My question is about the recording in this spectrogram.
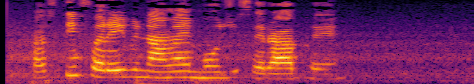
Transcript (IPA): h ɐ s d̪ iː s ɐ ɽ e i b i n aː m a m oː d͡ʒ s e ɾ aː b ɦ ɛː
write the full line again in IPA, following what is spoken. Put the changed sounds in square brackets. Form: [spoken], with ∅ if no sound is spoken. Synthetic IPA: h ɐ s [t̪] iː [f] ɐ [ɾ] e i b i n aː m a m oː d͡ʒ s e ɾ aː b ɦ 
